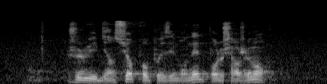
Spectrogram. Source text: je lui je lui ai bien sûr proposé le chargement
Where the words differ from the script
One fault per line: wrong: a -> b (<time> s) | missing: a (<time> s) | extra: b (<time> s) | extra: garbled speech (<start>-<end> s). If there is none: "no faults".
missing: je lui (0.9 s)
extra: mon aide pour (1.8 s)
